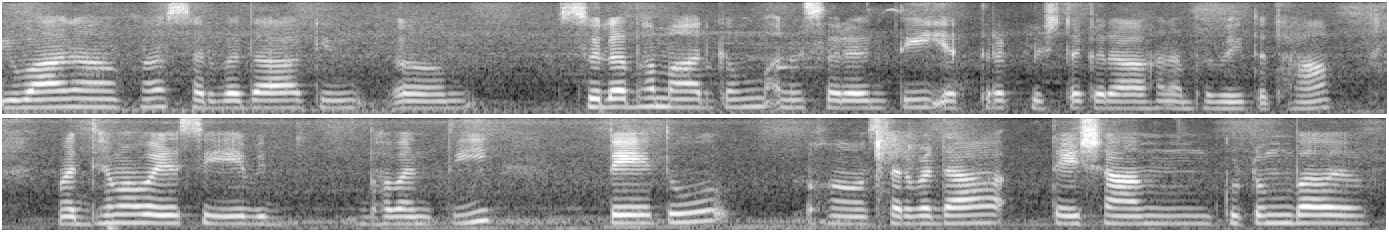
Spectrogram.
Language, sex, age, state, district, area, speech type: Sanskrit, female, 18-30, Karnataka, Davanagere, urban, spontaneous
